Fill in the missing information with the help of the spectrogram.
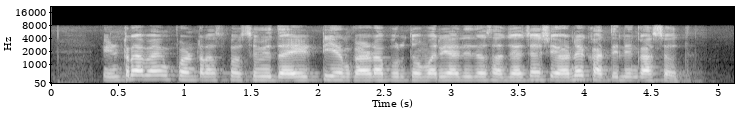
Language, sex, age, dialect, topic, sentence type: Marathi, male, 18-24, Southern Konkan, banking, statement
